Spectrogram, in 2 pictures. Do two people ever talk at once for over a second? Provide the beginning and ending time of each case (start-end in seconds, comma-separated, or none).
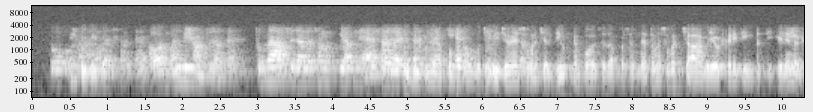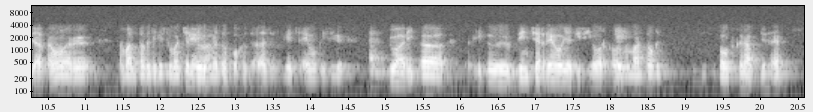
4.8-6.6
